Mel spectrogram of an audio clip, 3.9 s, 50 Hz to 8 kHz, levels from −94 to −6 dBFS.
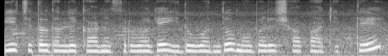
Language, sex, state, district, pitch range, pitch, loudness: Kannada, female, Karnataka, Koppal, 245-270 Hz, 250 Hz, -16 LUFS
